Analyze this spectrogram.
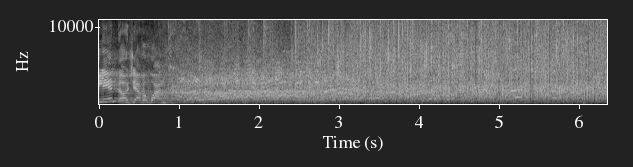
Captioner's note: audience laughing; audience applauds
